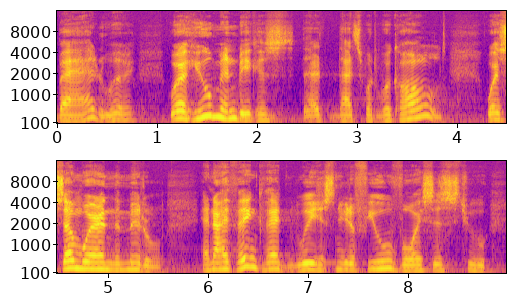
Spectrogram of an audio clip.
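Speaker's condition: No condition

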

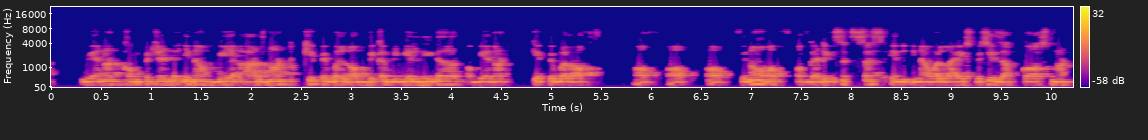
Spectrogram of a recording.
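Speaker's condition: Stammering; began around age 10, linked to drinking, violent, abusive father at home; no speech therapy, no fluency techniques used; very few stutters in interview, stutter hardly observed, improving, used to stammer more in English; repeated sounds

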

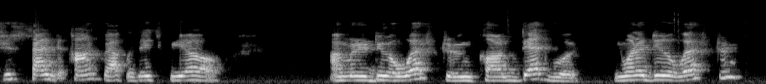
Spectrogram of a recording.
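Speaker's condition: Cerebral palsy; botox

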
